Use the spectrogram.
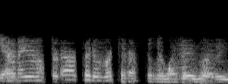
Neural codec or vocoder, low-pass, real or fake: codec, 44.1 kHz, 0.9 kbps, DAC; 7.2 kHz; fake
